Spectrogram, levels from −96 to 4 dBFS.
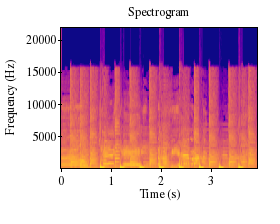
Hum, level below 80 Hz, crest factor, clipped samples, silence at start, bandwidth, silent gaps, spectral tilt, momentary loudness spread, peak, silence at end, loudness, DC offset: none; -10 dBFS; 8 dB; 4%; 0 s; 16.5 kHz; none; -5 dB/octave; 2 LU; 0 dBFS; 0 s; -9 LUFS; 0.3%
